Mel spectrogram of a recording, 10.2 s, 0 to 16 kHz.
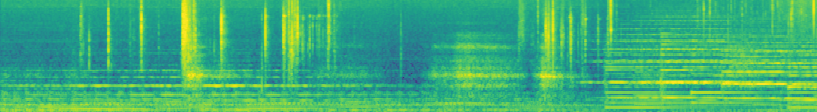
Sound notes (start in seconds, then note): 7.0 lighter clicks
